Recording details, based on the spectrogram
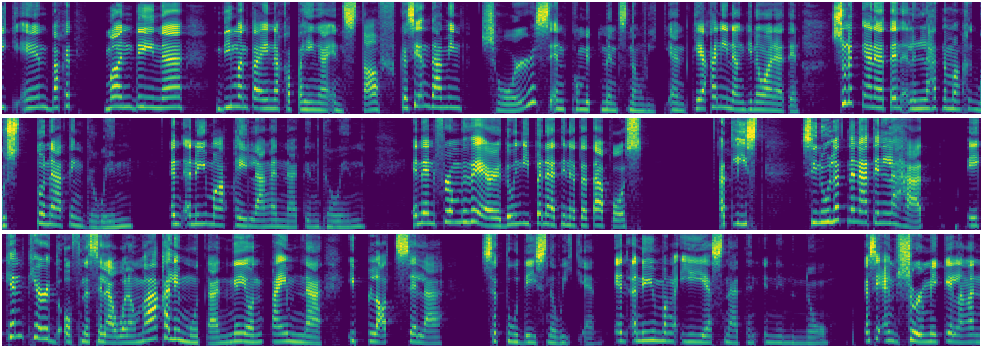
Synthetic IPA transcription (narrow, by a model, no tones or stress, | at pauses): ikʔɛnd̪̚baːkɪt̪̚ | mɐnd̪ejnɐhɪnd̪iːmɐnt̪aːjonɐkɐpɐhɪŋaʔɪnst̪ɐfkɐsɛʔɐnd̪aːmɪŋ | t͡ʃɔɹsʔɛn̚komɪt̪̚mɛnt̪snɐŋwiːkʔɛnd̪̚kɐjakɐniːnɐʔɐŋɡɪnɐwaːnaːt̪ɪnsuːlɐt̪̚ŋɐnaːt̪ɪnɐɐnlɐɦat̪̚nɐŋmɐŋakɐɡʊst̪onaːt̪ɪŋɡɐwɪn | ʔɛnd̪ɐno̞jʊŋmɐŋakɐʔɪlaːŋɐnːaːt̪ɪnɡɐwɪn | ʔɛ̃nd̪ɛnfɹɐmðɛɹd̪ɐwhɪnd̪iːpɐnaːt̪ɪnːɐt̪at̪aːpo̞s | ʔɐt̪list̪̚ | sɪnuːlɐt̪̚nɐnaːt̪ɪnlɐɦat̪̚ː | ejkɛnkʰɛɹd̪ofnɐsɪlawɐlaŋmɐkakɐlɪmuːt̪ɐnŋɐjo̞nt̪ajmnɐʔɪplat̪̚sɪla | sɐt̪uːd̪ejsnɐwiːkʔɛ̰nd̪̚ʔɛnd̪ʔɐno̞jʊŋmɐŋaʔiʔjɛsnaːt̪ɪnɪnɪnʊno | kɐsɛʔɐjmʃuɹmɐjkɐjlaːŋɐn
